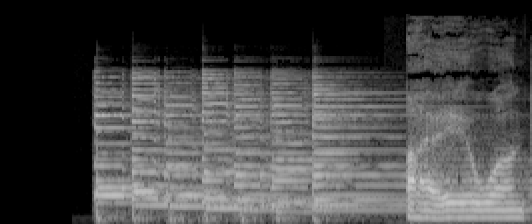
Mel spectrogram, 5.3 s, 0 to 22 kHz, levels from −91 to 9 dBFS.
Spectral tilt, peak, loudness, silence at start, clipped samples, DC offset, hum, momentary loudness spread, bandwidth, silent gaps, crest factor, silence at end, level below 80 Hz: -4.5 dB/octave; 0 dBFS; -18 LUFS; 0.9 s; under 0.1%; under 0.1%; none; 6 LU; 16.5 kHz; none; 18 dB; 0 s; -50 dBFS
